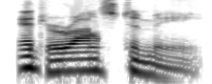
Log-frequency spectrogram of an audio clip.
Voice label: "enterostomy", American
